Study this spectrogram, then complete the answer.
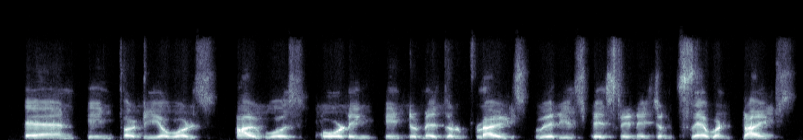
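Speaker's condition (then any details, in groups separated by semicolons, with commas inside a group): Stage IV larynx cancer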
